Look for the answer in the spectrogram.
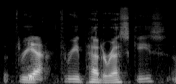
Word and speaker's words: Paderewskis: What the message is in this new production, Three Paderewskis.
